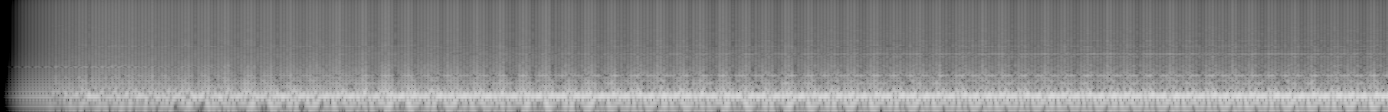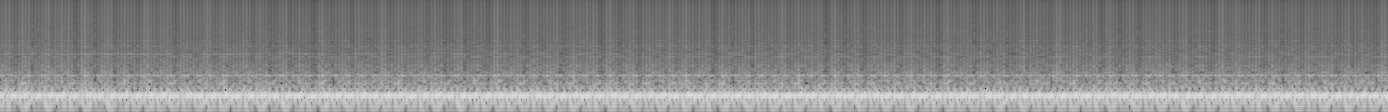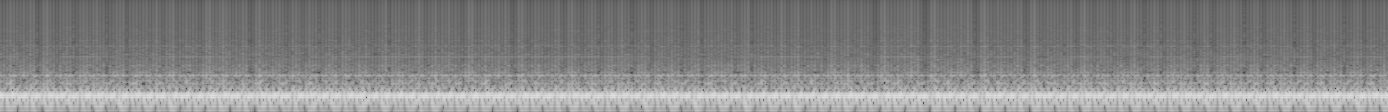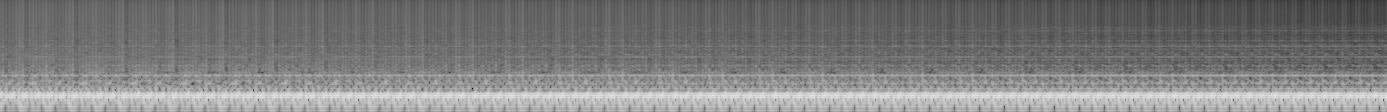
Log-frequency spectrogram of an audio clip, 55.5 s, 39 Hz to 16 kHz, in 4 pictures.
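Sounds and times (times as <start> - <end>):
chopped static with reverb: 0.0 - 55.2
pulsing drone: 0.1 - 22.9.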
